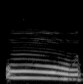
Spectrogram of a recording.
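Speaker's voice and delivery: उ held as a long oo; long drawn vowel. Shown as a demonstration. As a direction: stretch उ into one sustained oo. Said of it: "खींच रहे हैं". (उ को खींचकर लंबा बोलें)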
